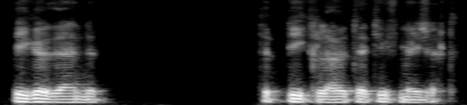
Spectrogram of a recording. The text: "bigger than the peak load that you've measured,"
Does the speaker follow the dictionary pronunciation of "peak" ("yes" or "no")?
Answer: no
